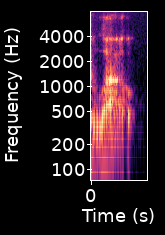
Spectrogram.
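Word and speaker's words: לאו: I've never been clear on whether or not we're supposed to pronounce this lav or low. I hear people do it both ways. We use it today only in the expression lav davka. Lav davka, not necessarily. Okay. But it's lav.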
